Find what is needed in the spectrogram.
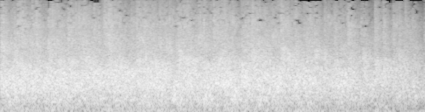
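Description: Audience applauding steadily, a dense sound of many hands clapping that begins to die down near the end.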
